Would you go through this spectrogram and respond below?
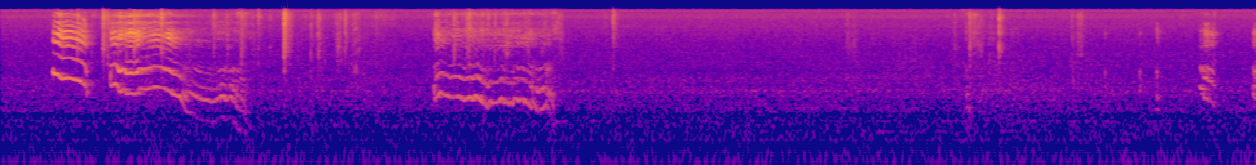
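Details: Mame Shiba dog at Pets Hop, a Japanese pet shop rehoming dogs, giving two drawn-out whimpering whines that waver and slide downward in pitch, followed by quiet with faint clicks and a brief high squeak near the end.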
